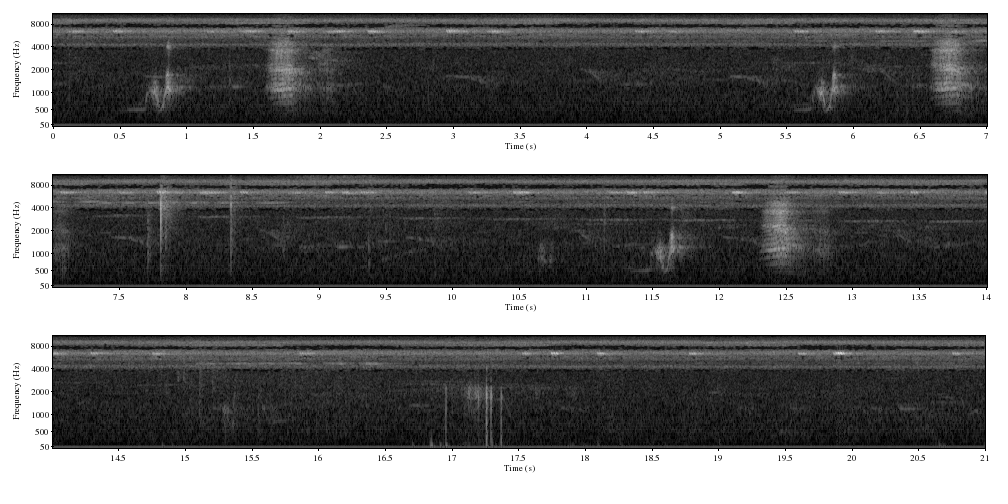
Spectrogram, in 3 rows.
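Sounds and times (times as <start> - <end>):
steady high insect drone: 0.0 - 20.9
yellow-faced myna calls: 1.6 - 2.2, 6.6 - 7.2, 12.3 - 12.9.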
